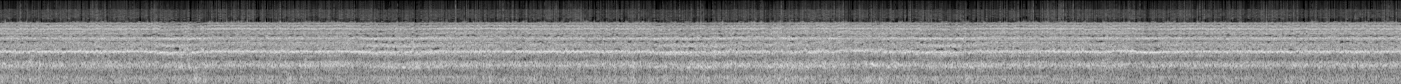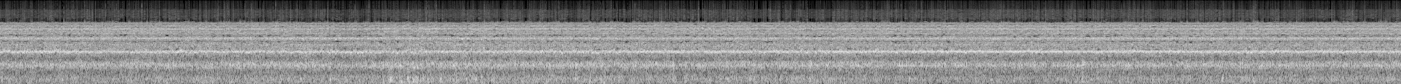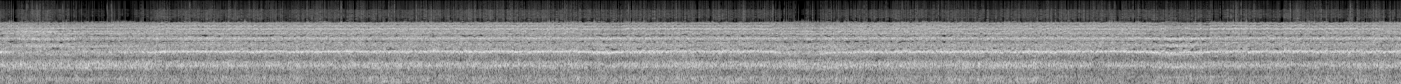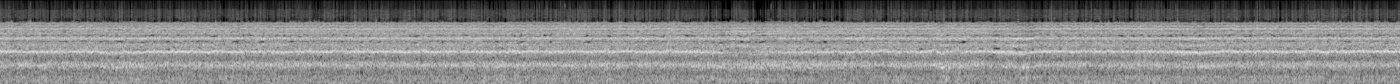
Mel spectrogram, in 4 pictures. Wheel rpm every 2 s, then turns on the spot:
230, 230, 230, 220, 230, 230, 230, 240, 230, 230, 240, 230, 230, 230, 230, 230, 230, 230, 230, 230, 230, 230, 240, 230, 230, 230, 230, 230.
none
